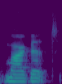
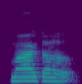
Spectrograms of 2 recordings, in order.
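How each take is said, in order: First: The name is said with German sounds. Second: The name is said with English sounds.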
